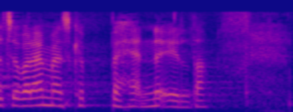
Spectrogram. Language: Danish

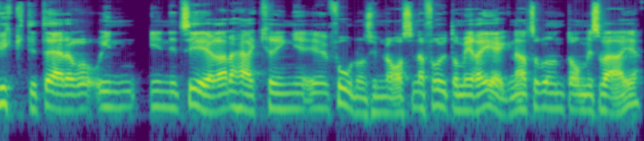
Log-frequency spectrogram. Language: Swedish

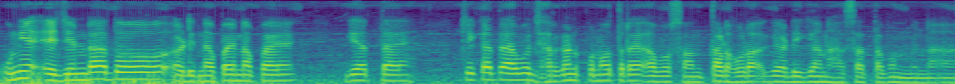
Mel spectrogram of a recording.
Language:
Santali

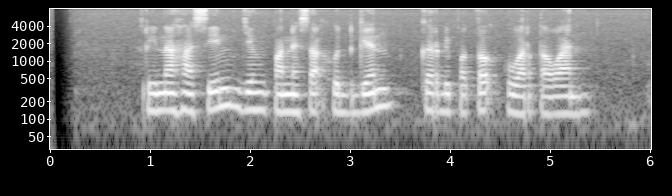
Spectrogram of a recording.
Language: Sundanese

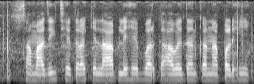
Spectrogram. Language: Chhattisgarhi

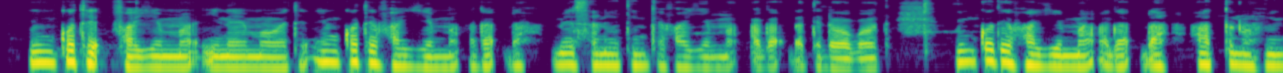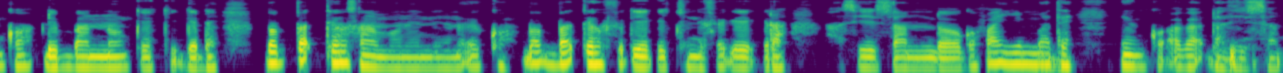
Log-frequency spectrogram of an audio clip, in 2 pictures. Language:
Sidamo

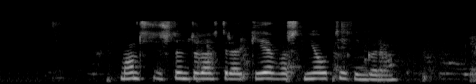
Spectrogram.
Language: Icelandic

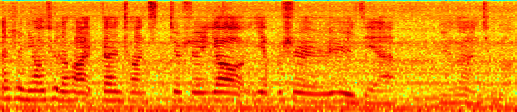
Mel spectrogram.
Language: Chinese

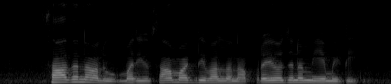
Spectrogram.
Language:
Telugu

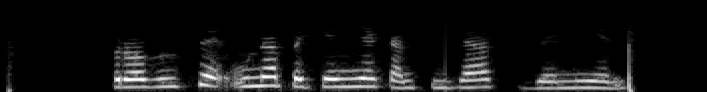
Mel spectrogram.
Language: Spanish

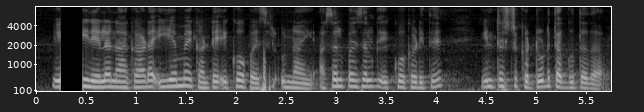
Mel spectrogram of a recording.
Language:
Telugu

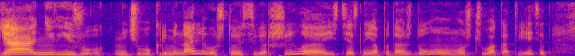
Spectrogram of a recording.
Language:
Russian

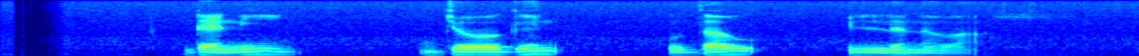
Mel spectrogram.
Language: Sinhala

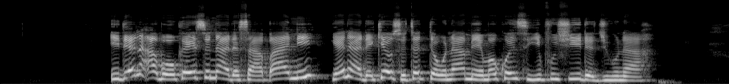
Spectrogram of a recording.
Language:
Hausa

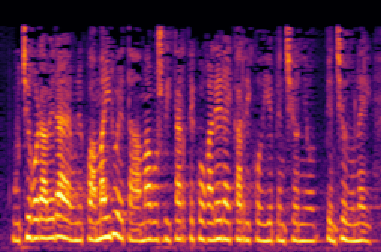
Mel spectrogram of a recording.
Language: Basque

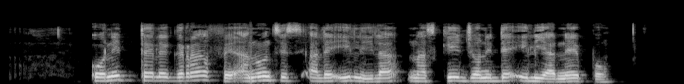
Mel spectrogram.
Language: Esperanto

